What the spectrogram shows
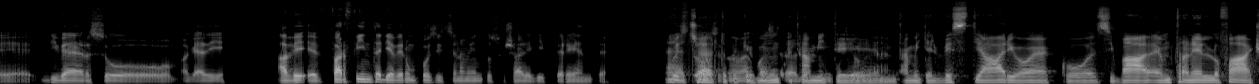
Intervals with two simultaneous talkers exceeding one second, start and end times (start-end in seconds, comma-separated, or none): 6.7-9.0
